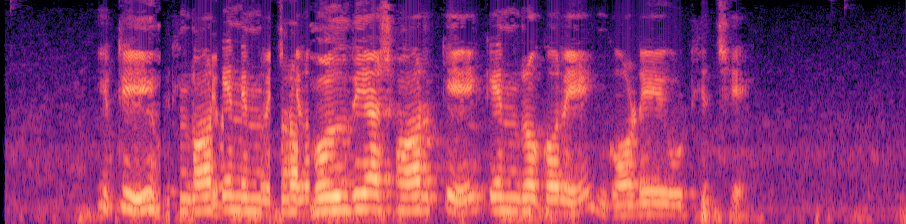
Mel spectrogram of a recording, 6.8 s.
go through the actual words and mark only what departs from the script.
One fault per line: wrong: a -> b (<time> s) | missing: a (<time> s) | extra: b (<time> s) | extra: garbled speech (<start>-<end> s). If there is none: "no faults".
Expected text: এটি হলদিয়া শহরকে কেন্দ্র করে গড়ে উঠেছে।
extra: garbled speech (1.2-2.3 s)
